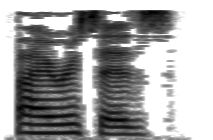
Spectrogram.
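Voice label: "viruses", English, British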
